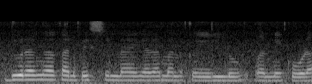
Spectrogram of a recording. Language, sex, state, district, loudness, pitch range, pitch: Telugu, female, Telangana, Nalgonda, -26 LUFS, 180-205 Hz, 190 Hz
